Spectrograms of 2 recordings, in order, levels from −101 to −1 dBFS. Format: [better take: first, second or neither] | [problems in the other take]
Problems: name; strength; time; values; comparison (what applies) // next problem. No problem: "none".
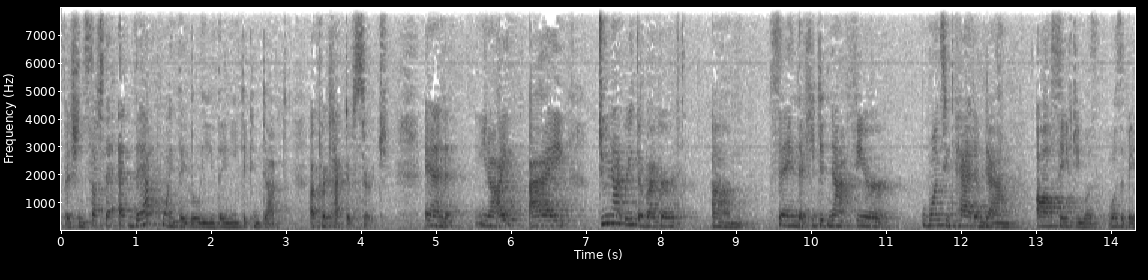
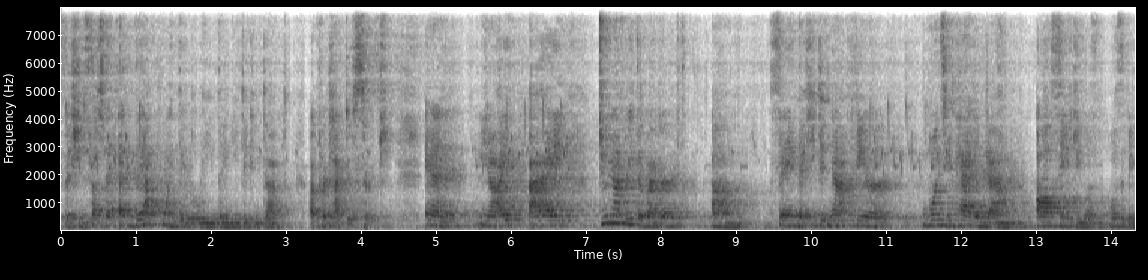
first | noise reduction (neural separator model SepFormer DNS4)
